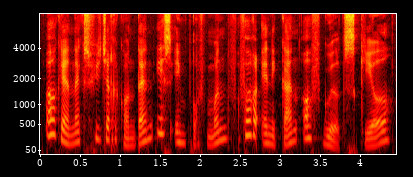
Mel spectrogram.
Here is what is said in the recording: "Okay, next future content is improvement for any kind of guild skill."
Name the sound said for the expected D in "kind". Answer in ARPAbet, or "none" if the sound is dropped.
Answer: none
